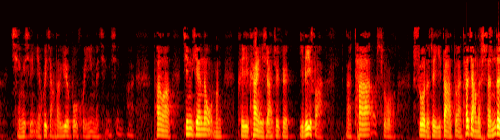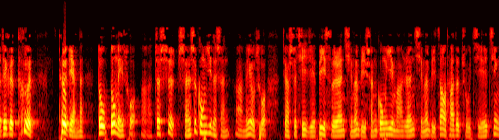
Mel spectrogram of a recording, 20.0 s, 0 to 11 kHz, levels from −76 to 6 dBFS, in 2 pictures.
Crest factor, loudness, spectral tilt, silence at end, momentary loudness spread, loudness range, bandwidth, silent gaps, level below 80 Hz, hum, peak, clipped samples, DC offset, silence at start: 20 dB; -19 LUFS; -8.5 dB/octave; 0 s; 18 LU; 9 LU; 5.8 kHz; none; -48 dBFS; none; 0 dBFS; under 0.1%; under 0.1%; 0.25 s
